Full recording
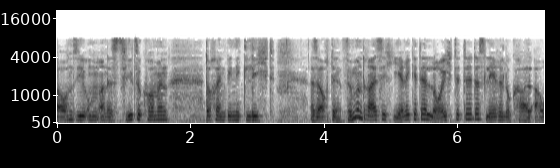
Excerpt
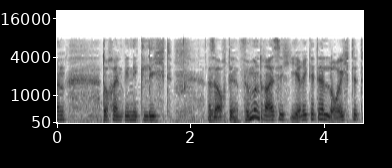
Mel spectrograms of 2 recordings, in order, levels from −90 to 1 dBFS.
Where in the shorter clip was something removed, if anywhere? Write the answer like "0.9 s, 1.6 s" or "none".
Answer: none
